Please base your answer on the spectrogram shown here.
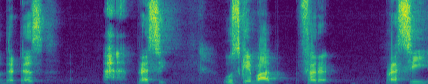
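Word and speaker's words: précis: तो सिंगुलर है तो प्रेसी एंड प्लूरल होगा तो प्रेसिस हो जाएगा।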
